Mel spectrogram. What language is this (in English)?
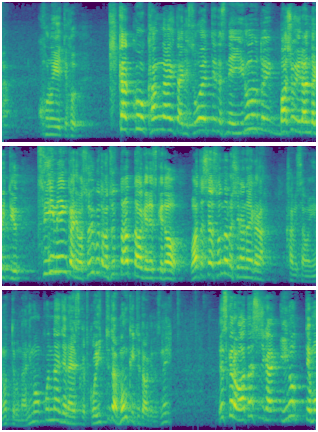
Japanese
